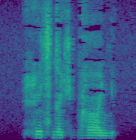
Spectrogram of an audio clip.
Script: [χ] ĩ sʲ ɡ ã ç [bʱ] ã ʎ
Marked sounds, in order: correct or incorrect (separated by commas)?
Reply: incorrect, correct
